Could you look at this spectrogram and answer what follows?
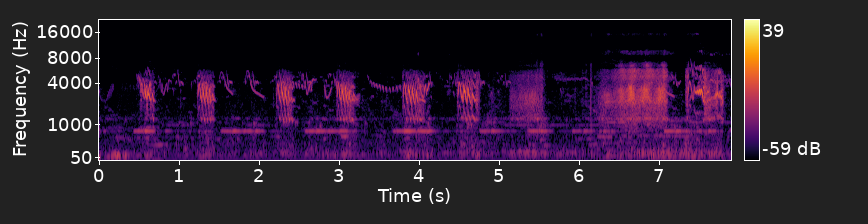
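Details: Young brown shrike hatched and reared by hand, producing short scratchy chirps roughly every second, with thin curving whistles between them and a longer noisy rasping stretch near the end.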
